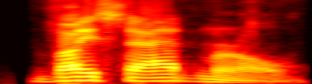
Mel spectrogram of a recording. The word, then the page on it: vice admiral: American English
